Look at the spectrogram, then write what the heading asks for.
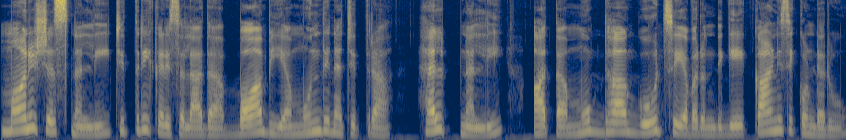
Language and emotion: Kannada, neutral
